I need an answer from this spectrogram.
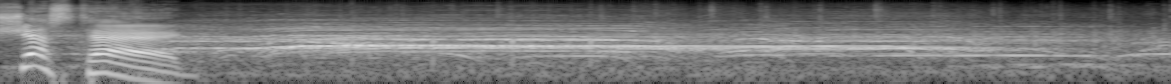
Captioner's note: audience cheering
